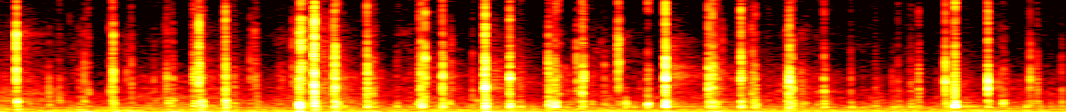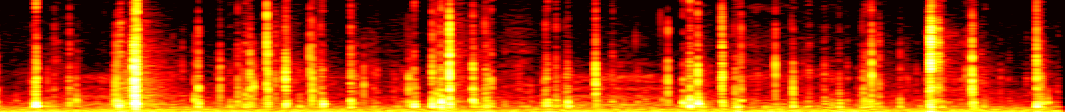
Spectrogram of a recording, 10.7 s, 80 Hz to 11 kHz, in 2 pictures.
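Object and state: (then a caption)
Plastic computer keyboard. Fingertips tap the keys of a black plastic Insignia computer keyboard in a steady, uneven stream of quick clicks. Each tap is short and dry with a bright edge and a hollow plastic tone around 630 Hz, dying away almost instantly. A low, steady rumble sits underneath throughout.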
